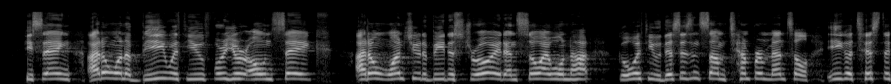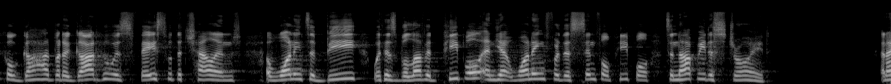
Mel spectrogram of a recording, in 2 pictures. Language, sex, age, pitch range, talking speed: English, male, 20-39, 175-235 Hz, 210 wpm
